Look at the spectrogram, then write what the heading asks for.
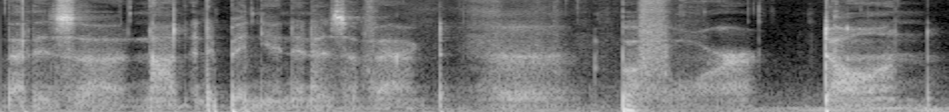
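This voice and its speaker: Soft-spoken whispering at a very slow pace, with noticeable background noise. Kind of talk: casual unboxing talk. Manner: soft ASMR whisper.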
